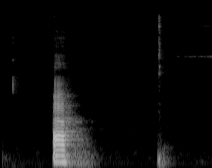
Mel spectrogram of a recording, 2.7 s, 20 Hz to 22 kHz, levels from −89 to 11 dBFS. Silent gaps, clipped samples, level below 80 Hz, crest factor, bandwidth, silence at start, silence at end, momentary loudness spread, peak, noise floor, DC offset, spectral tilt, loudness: none; under 0.1%; -60 dBFS; 24 dB; 15.5 kHz; 0.65 s; 1.7 s; 26 LU; -2 dBFS; -84 dBFS; under 0.1%; -8.5 dB/octave; -21 LUFS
